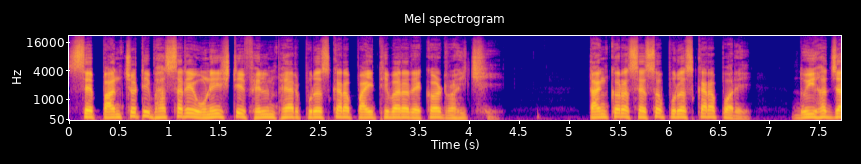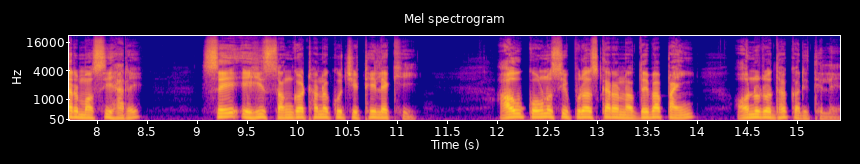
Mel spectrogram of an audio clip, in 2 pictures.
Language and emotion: Odia, neutral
